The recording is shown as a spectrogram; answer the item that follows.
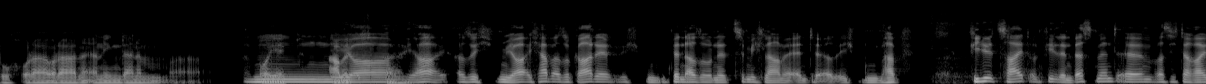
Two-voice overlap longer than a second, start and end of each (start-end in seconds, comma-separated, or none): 2.5-4.2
